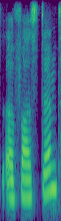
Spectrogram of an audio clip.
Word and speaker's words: fasten: Elizabeth fastened her seatbelt. Past tense টি এর উচ্চারণ করা যাবে না, fasten হবে, fasten.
